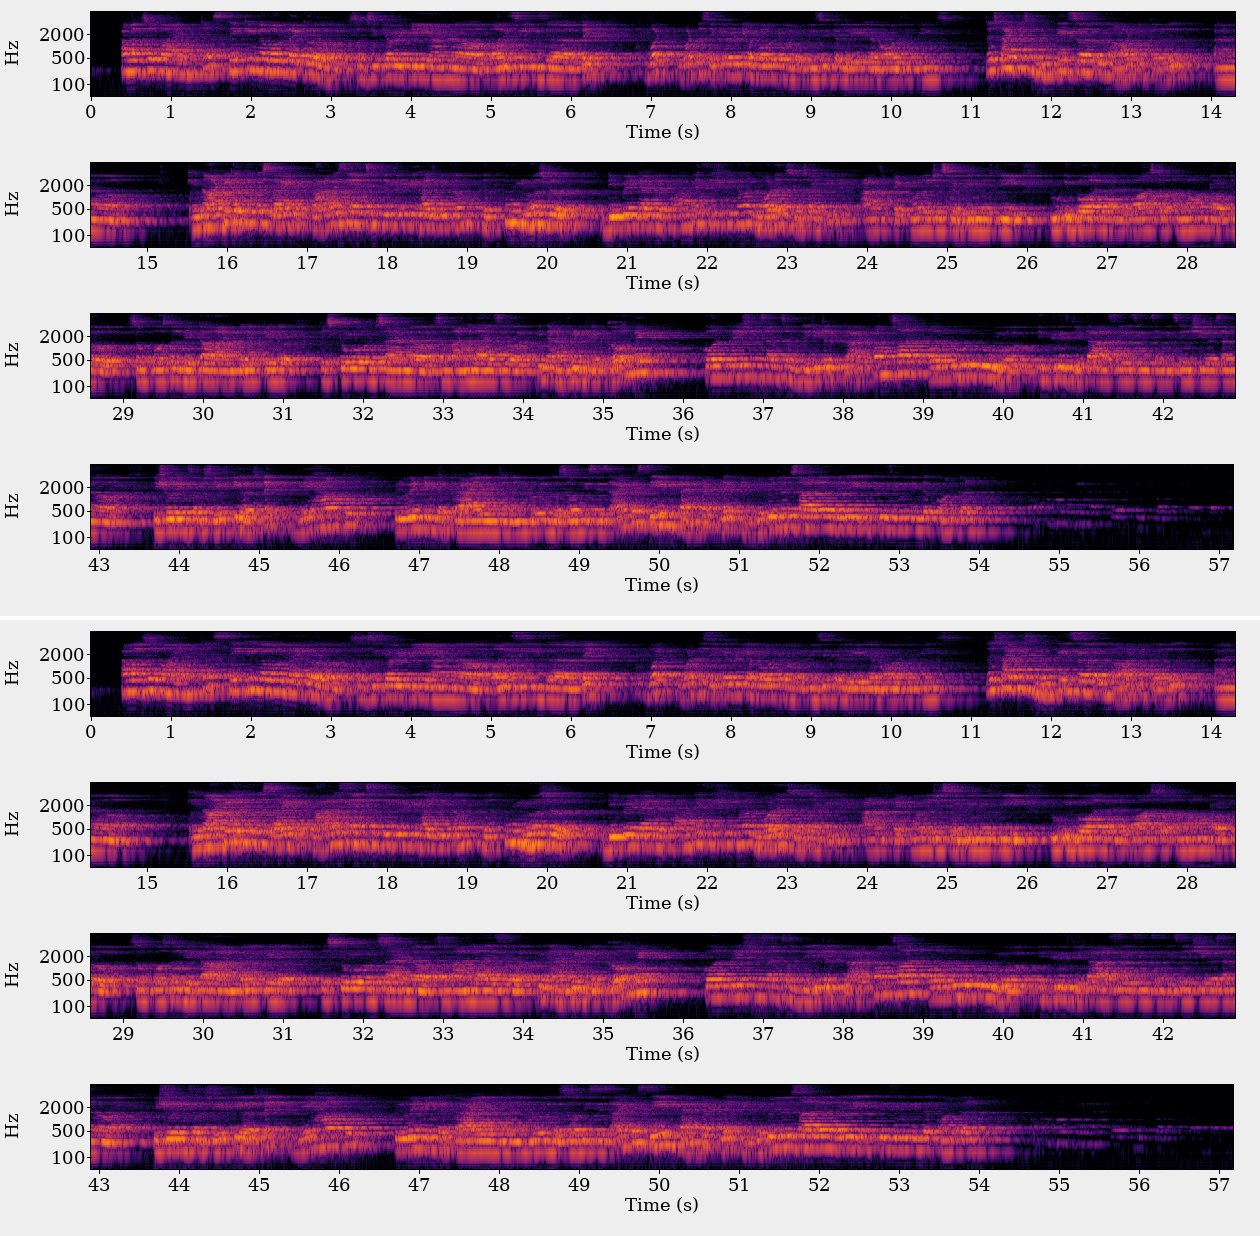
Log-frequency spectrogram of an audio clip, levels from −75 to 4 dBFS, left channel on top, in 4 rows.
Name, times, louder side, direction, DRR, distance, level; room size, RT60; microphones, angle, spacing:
voice 1, 0.4-6.5 6.8-10.7 11.2-13.6 14.0-14.8 15.5-20.2 20.7-31.1 31.5-35.6 36.3-43.3 43.7-46.3 46.7-54.0 54.6-55.3 55.7-55.8 56.6-57.0, left 1 dB, 30° left, -8 dB, 1.2 m, -25 dB
10.0 x 7.7 x 2.7 m, 2.4 s
head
